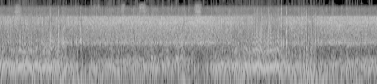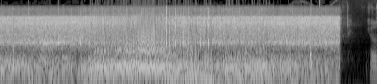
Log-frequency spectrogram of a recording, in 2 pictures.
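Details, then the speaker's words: Dense, fine crackling throughout breathing, like rain on a surface, heard with the stethoscope diaphragm; fine crackles from alveolar disease, such as pneumonia, that do not clear with coughing. "Nós temos também os estertores ou crepitações, lembrar de não falar estertor crepitante, sim apenas ou crepitações ou estertores, finos e grossos, né? Os finos, temos como na pneumonia, por exemplo."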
